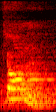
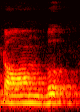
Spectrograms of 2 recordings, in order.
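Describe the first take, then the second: First: No b sound is heard at the end. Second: A b sound is heard at the end. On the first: The speaker calls it right. "तो यहां पर आपको कहना होगा इसको टॉम" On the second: The speaker calls it wrong. "हम इसको wrongly क्या प्रोनाउंस करते हैं"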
